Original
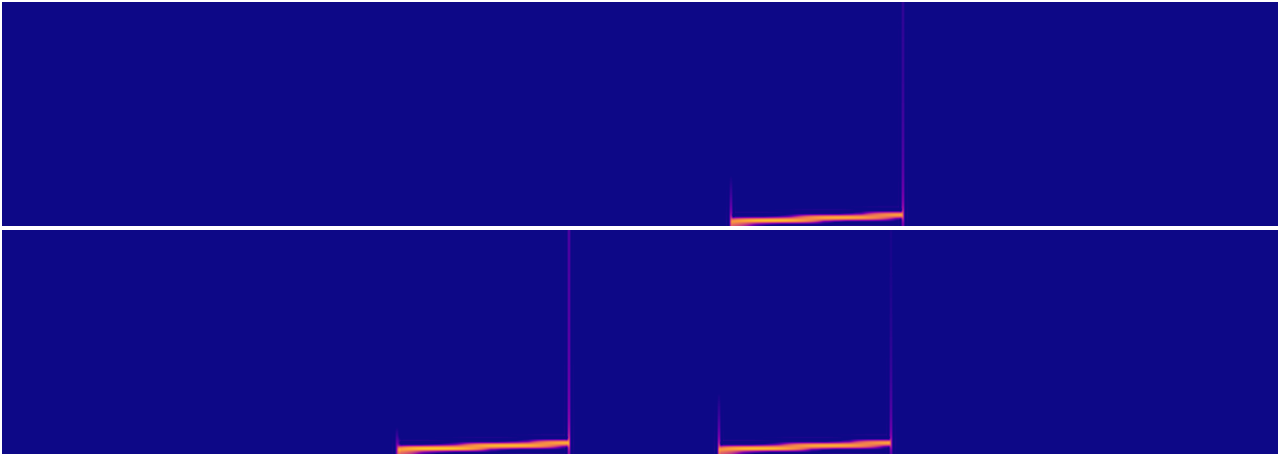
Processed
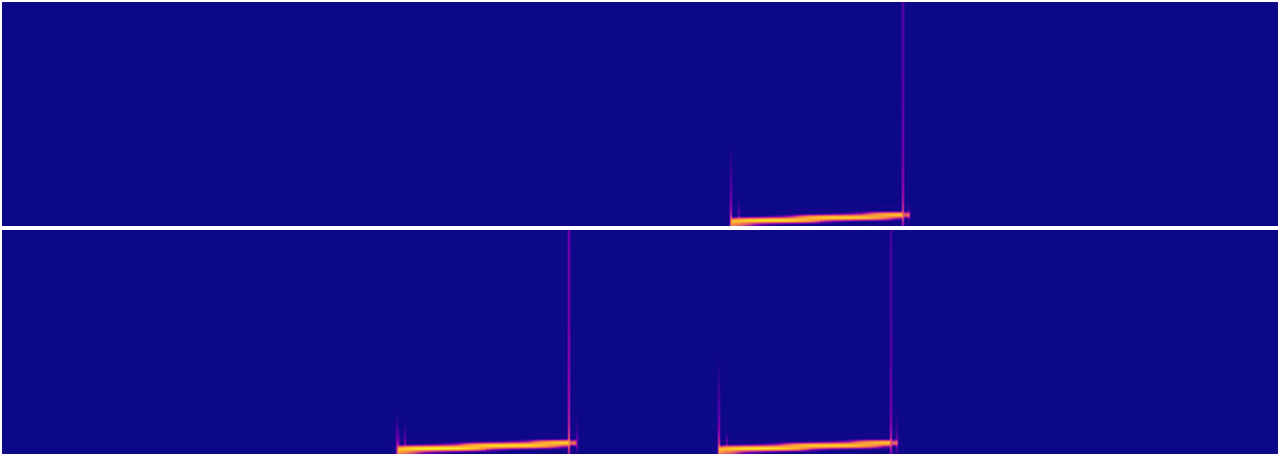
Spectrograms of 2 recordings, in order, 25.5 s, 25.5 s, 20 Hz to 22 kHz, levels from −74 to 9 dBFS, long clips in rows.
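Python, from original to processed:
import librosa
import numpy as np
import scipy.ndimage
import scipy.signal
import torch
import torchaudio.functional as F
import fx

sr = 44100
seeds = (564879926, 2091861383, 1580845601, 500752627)

y = x + 10.0 ** (-21.5 / 20.0) * np.pad(x, (int(73 * sr / 1000.0), 0))[:len(x)]
y = y * librosa.db_to_amplitude(7.5)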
